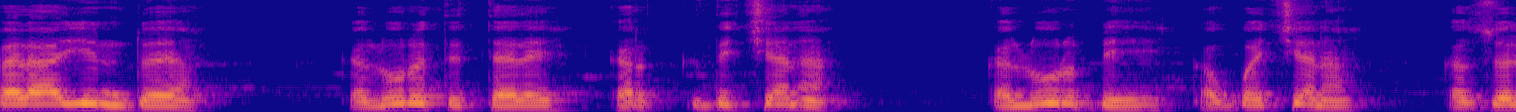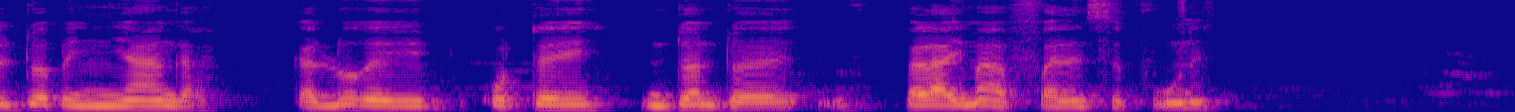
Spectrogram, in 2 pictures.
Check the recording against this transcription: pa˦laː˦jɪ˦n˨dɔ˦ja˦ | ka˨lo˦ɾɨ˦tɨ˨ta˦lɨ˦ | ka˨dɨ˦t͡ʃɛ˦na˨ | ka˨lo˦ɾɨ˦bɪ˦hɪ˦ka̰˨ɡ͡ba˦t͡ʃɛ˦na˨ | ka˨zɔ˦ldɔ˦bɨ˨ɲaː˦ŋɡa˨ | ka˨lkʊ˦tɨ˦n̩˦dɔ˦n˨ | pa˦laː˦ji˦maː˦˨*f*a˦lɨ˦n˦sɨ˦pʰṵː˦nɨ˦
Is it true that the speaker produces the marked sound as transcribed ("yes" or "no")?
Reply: yes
